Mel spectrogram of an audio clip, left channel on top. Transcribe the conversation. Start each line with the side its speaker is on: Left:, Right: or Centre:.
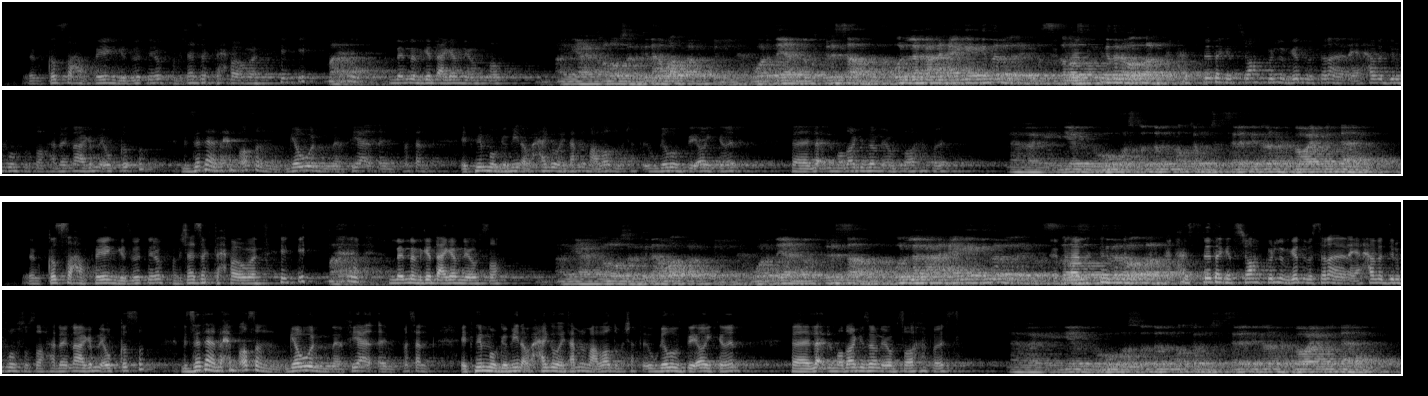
Right: القصه حرفيا جذبتني قوي فمش عايزك تحرقه بقى <laughs>
Left: ما
Right: لانه بجد عجبني قوي بصراحه
Left: يعني خلاص انا كده هوقف في الحوار ده يعني انا كنت لسه هقول لك على حاجة كده ل- بس
Right: انا
Left: خلاص
Right: أنا
Left: كده كده انا وقفت
Right: <laughs> حسيتك هتشرح كله بجد بس انا يعني حابب اديله فرصه صح لان أنا عجبني قوي القصه بالذات انا بحب اصلا جو ان في ع- مثلا اتنين مهاجمين او حاجه ويتعاملوا مع بعض ومش عارف ايه وجو في بي اي كمان فلا الموضوع جذبني قوي بصراحه <laughs> فلسه
Left: لا لا ك- جامد وهو اصلا ده من اكتر المسلسلات اللي انا بحبها وعارف انت ال-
